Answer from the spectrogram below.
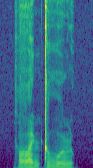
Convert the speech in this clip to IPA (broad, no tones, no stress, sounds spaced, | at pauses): lˠ i ɳ ʈ u ɳ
